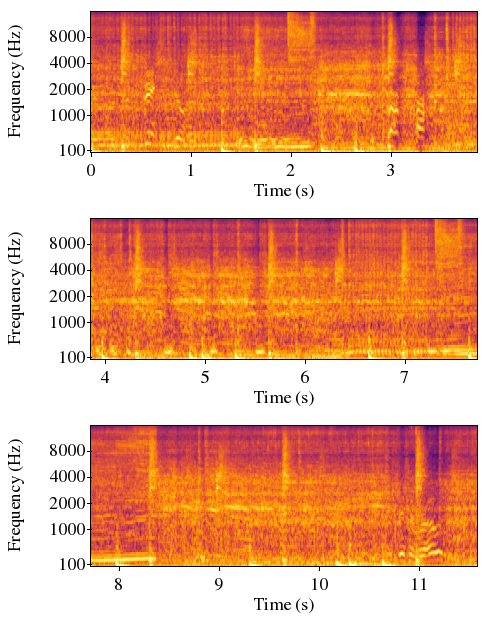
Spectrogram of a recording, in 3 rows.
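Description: A 300cc two-stroke motorcycle ridden hard at throttle, its loud, close engine note rising and falling continuously as it revs and shifts, with a raspy buzzing edge throughout.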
